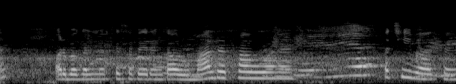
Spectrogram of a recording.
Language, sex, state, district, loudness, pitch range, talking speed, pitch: Hindi, female, Uttar Pradesh, Ghazipur, -23 LUFS, 235-330 Hz, 185 wpm, 265 Hz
